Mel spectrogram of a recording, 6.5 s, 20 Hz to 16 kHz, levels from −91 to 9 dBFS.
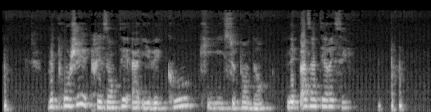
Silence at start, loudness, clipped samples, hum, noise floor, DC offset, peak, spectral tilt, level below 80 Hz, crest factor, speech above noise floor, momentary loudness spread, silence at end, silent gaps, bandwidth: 0.05 s; -13 LUFS; under 0.1%; none; -43 dBFS; under 0.1%; 0 dBFS; -7 dB/octave; -48 dBFS; 14 dB; 31 dB; 12 LU; 0.4 s; none; 10.5 kHz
